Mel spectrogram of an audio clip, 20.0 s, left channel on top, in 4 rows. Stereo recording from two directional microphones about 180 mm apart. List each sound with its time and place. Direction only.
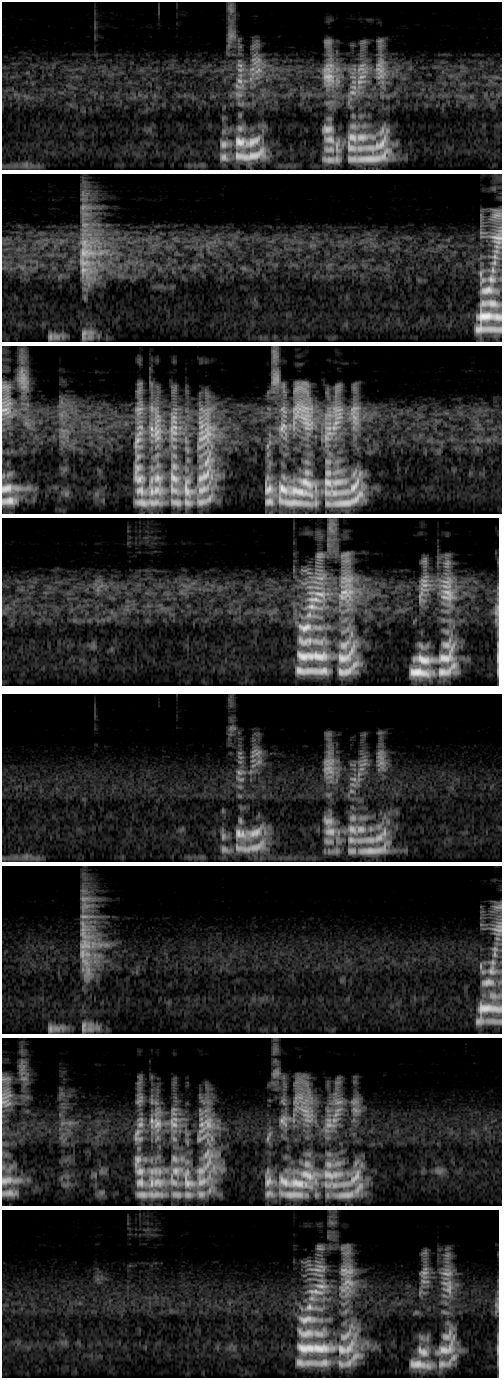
2.2 s a woman's voice: 45° left (ahead or behind)
9.7 s a woman's voice: 50° left (ahead or behind)
17.8 s a woman's voice: 50° left (ahead or behind)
